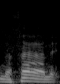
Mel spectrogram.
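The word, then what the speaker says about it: נתן: knows this is the the hebrew is actually pronounced nathan and it's means to give but it also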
